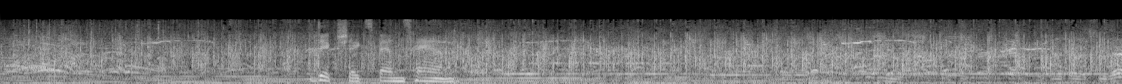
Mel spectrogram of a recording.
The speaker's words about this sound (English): Now, outside the mill, workers on a raised scaffolding cover the Atlas Steel sign with one that reads Cameron Steel. Below, a dozen workers applaud.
